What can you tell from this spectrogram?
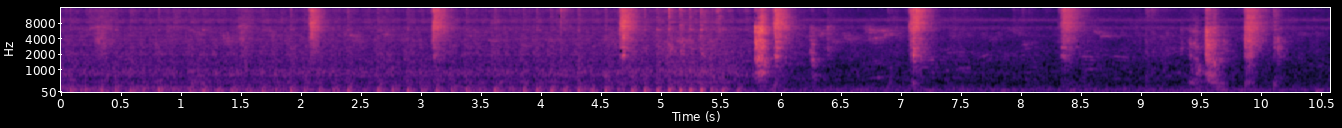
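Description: A small engine running with a fast pulsing beat, dropping away about six seconds in; a few sharp swishing clicks follow.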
